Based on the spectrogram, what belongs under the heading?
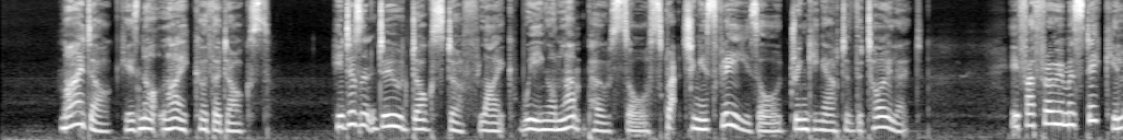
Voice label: Childrens audio book

